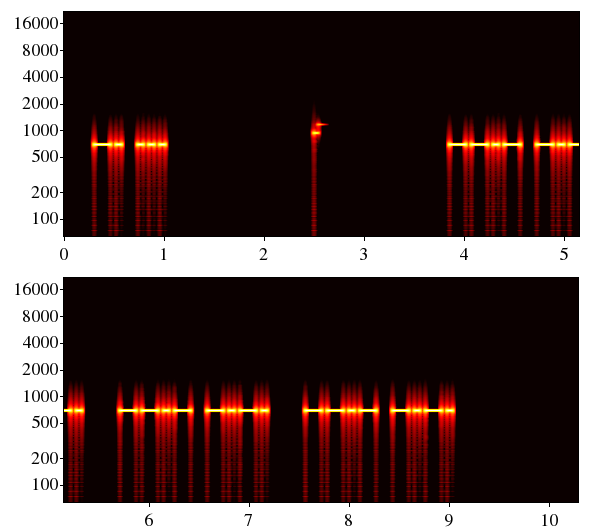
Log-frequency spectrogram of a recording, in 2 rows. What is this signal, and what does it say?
Morse code, heard as a keyed tone, about 22 wpm, 700 Hz. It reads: NS QC QC QC
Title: Canadian Provinces and Territories - Repeated 3x - 22wpm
